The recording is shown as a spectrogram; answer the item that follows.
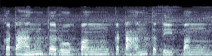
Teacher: ਆਇਆ ਹੈ ਬੋਲਣ ਦੇ ਵਿੱਚ ਕਿਉਂਕਿ ਟੈਂਕੇ ਉੱਪਰ ਟਿੱਪੀ ਆਈ ਹੈ ਘੱਗੇ ਦੇ ਉਚਾਰਨ ਦਾ ਭਾਰ ਟੈਂਕੇ ਉੱਪਰ ਥੋੜ੍ਹਾ ਆ ਕੇ ਪਵੇਗਾ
